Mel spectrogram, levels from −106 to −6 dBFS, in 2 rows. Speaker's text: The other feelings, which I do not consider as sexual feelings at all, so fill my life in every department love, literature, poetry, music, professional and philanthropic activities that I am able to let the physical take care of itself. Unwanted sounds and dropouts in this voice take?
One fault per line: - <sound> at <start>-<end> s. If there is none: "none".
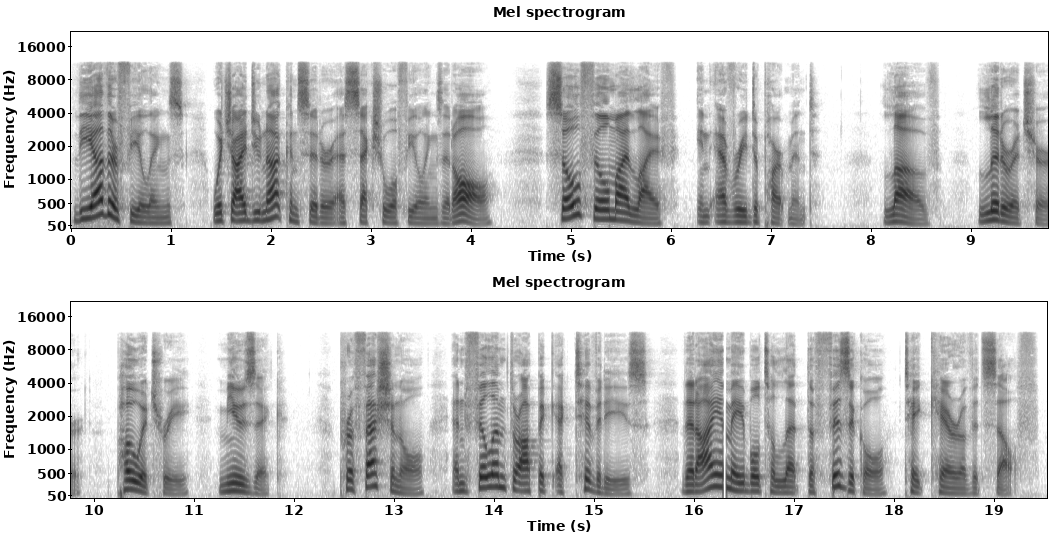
- dropout at 16.3-16.3 s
